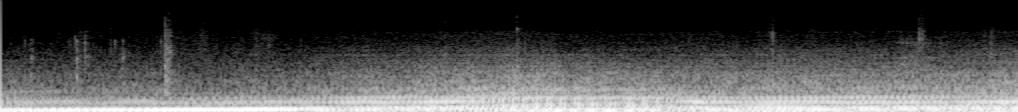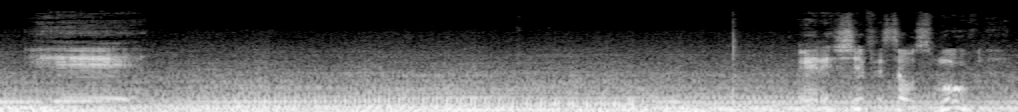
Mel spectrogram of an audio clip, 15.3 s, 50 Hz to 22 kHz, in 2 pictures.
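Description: A 2021 Jeep Wrangler Rubicon with a 392 V8 HEMI engine drives along, its low rumbling engine tone rising and falling through gear changes, loud and continuous from inside the cabin.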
